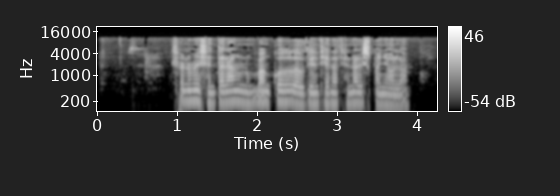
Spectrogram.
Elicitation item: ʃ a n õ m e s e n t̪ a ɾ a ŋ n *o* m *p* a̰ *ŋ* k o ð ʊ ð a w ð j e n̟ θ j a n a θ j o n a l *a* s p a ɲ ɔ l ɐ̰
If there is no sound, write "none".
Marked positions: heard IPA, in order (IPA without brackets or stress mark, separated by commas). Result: u, b, ŋ, e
